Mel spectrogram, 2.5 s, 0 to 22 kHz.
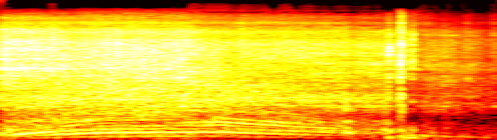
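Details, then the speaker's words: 1965 Mercury Montclair with 390 FE big-block V8, rescued and restarted after sitting: engine flares to a hard rev then slowly sags as the throttle hangs open; accelerator pedal stuck down racing the engine until switched off. "I turned it off because the foot feet stuck down."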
